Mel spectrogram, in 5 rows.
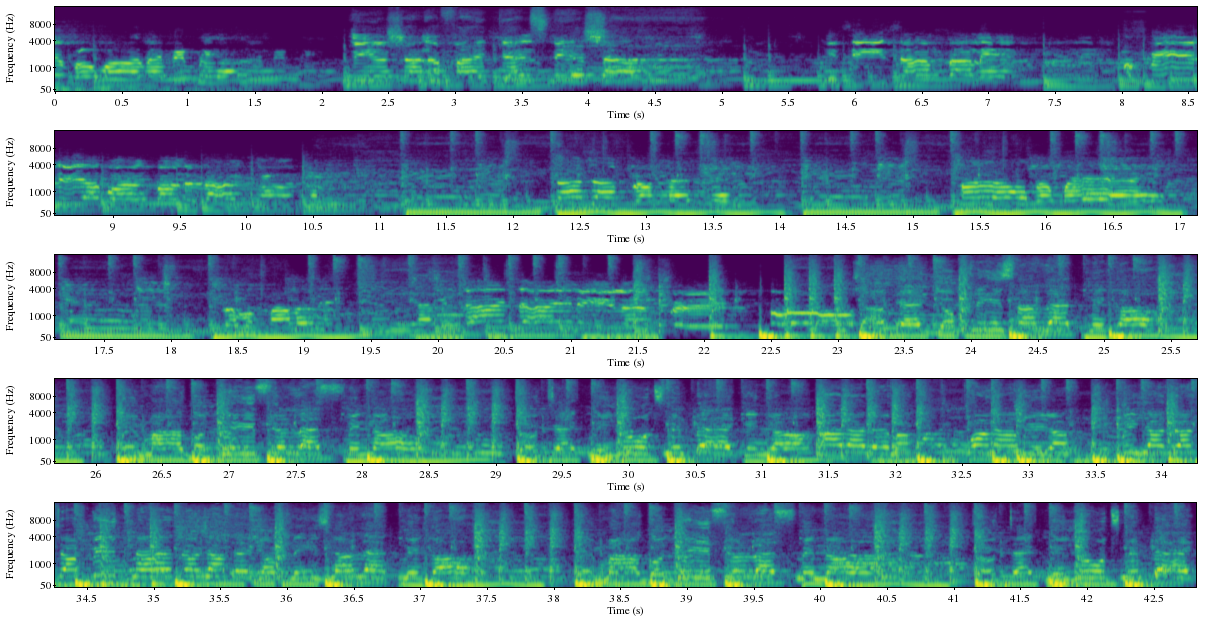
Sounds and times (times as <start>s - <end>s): Afrobeat: 0.0s - 4.8s, 10.5s - 42.8s.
